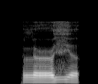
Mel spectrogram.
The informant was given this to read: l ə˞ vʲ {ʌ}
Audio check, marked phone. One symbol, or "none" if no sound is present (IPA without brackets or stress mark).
ə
